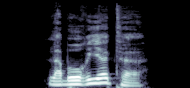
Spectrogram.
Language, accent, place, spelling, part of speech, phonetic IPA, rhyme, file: German, Germany, Berlin, laborierte, verb, [laboˈʁiːɐ̯tə], -iːɐ̯tə, De-laborierte.ogg
- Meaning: inflection of laborieren: 1. first/third-person singular preterite 2. first/third-person singular subjunctive II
